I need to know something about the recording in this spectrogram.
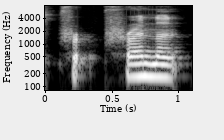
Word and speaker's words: pranayama: Yeah, if I can remember it rightly, it's pranayama. Yeah, that's right. I'm trying to say all the syllables.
